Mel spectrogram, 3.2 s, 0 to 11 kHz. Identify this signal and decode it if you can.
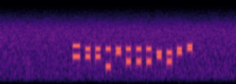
Multi-frequency trunk signalling (R1, as on North American trunks), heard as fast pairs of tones, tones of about 70 ms. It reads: KP 9970888650 ST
